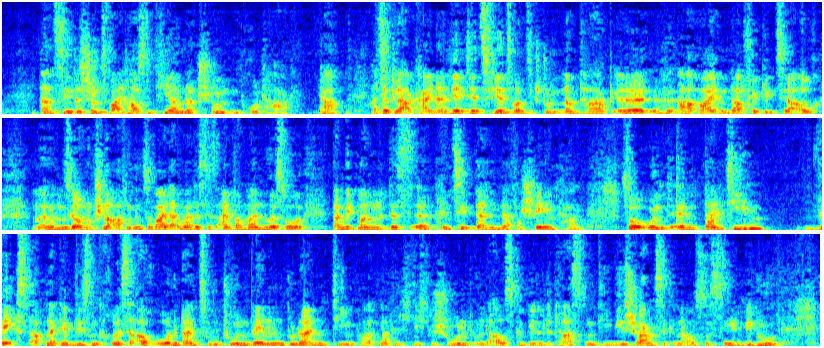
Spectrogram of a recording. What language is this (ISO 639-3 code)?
deu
